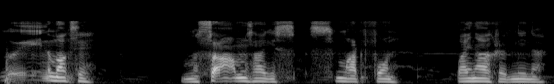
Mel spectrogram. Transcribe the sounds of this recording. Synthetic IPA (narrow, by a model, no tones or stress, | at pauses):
lɯjnɐmak̚se | mɐsamɐs̬aɡismaɾtʰpʰon | pajnakʰɾeb̚nina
